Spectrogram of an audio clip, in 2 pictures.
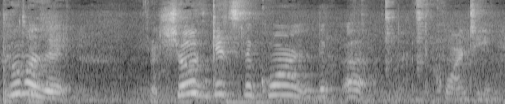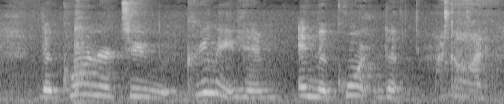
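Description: A high-pitched woman speaks with lively intonation, big swings in loudness, and long, frequent pauses. Audible room echo and noticeable background noise surround her. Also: moderate pace. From Louisiana. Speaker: recurring podcast guest. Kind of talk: casual chat.

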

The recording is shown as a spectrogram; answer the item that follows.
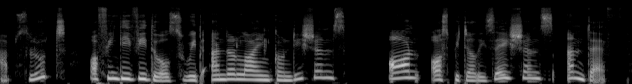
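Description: Lively intonation in a Portuguese accent at a fairly slow pace, with a dry, close sound and no echo. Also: woman, very clean recording, silent background. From Portugal, Porto. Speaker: biostatistician. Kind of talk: interview.

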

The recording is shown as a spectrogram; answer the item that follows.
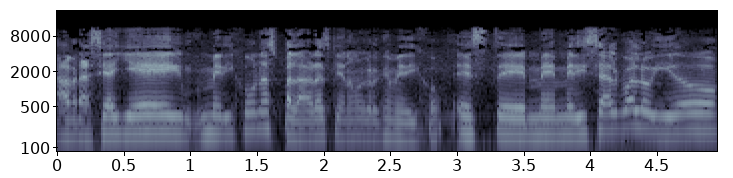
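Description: This man has a high pitch and fairly even intonation, and he speaks at a fairly quick pace. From Monterrey, northern Mexico. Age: 20s. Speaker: musician. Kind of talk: casual interview.

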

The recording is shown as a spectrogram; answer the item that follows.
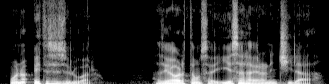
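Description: A man speaks at a medium pitch with a dark, mellow tone and fairly even intonation. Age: 30s. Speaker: podcast host. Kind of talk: solo monologue podcast. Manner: halting, repeats words.

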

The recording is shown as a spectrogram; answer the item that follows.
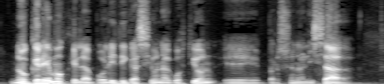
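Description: A man talks at a fairly quick pace in a Rioplatense accent. His pitch is medium, with ordinary variation. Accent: Argentine Spanish (rioplatense). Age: 50s. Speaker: mayoral candidate, politician. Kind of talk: radio interview. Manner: hesitant, frequent filler 'eh' and repetitions.

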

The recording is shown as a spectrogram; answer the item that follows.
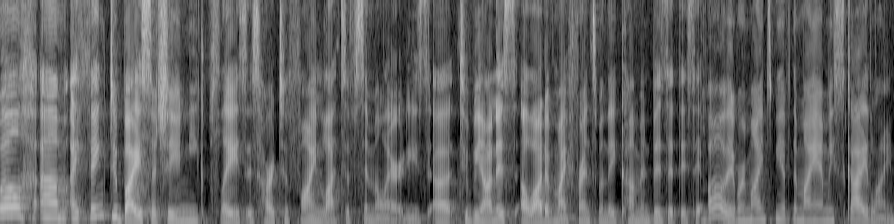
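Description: A woman at a very fast pace, lively intonation and hardly any pauses. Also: fairly low pitch for a woman. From Colombia and Florida, US. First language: Spanish. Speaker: insurance director. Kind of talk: casual interview chat.

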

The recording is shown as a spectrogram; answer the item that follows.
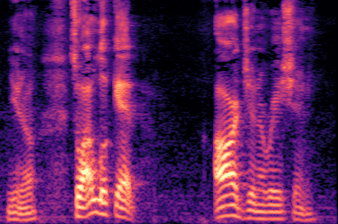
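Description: A man's fairly low-pitched voice, animated in tone, with lively intonation. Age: 30s. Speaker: podcast host. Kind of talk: casual monologue.

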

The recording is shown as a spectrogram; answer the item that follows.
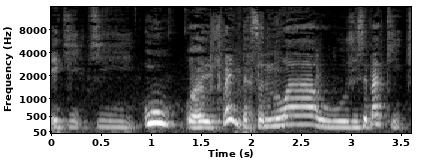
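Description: Very slow speech with lively intonation. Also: woman. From France. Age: 20s. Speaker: guest reader. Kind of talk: casual book discussion.

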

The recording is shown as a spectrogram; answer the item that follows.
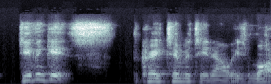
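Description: A man speaks with a Manchester accent. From northern England. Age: 40s. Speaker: podcast host. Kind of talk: casual interview. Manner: animated.

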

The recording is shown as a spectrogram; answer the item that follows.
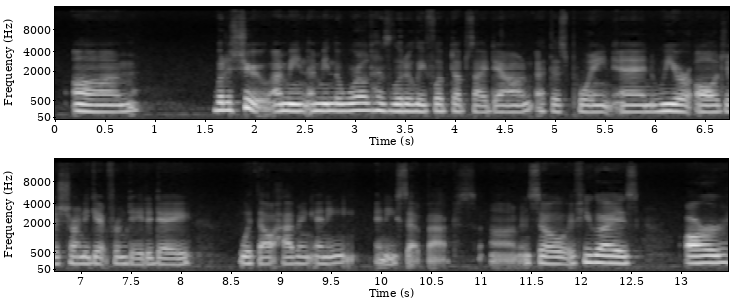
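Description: A woman speaks in an American accent with an ordinary speaking voice and a medium pitch. Her pace is moderate and her intonation fairly even. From New Jersey. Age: 20s. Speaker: podcast host and social worker. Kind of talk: casual monologue. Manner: casual, many filler words.

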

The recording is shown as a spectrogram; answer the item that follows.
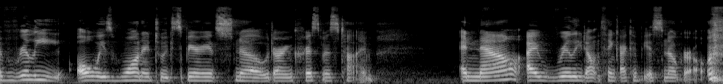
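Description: With an animated tone, a woman talks at a moderate pace and a fairly low pitch on a very clean recording with a silent background. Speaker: podcast host. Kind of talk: casual monologue podcast. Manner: chatty, animated.

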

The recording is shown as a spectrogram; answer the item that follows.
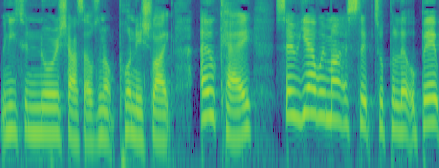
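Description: A woman with a British accent speaks at a very fast pace in a dark, mellow tone, on a very clean recording with a silent background. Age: 20s. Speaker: fitness and nutrition coach podcaster. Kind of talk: personal monologue podcast. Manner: casual, hesitant with many fillers.

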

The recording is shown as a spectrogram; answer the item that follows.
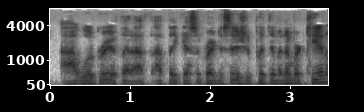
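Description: Very fast, somewhat breathy speech from a man with a Southern Appalachian accent and a fairly low pitch. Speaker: wrestling podcast host. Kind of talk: casual, profane podcast chat. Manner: animated, profane.

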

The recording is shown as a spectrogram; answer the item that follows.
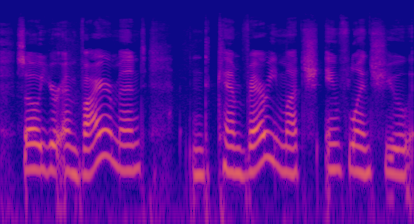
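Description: In a very clean recording with a silent background, a woman speaks at a very slow pace with a Dutch accent. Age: 20s. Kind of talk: solo podcast monologue.

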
